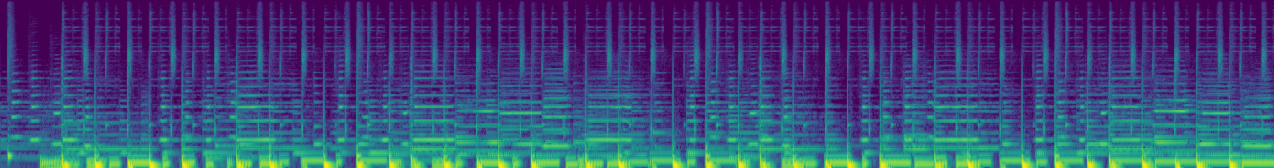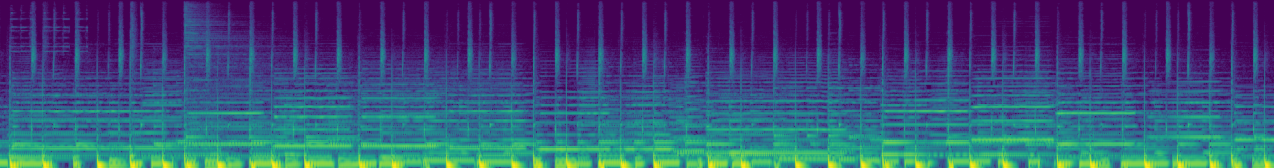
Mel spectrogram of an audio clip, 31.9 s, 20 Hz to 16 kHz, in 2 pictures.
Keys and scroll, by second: 1.7 ctrl+t, 24.1 ctrl+t.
